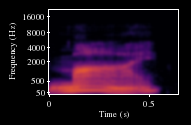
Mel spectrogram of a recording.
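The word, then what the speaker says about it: May: West one German author Carl Mai spelled m-a-y but pronounced my began writing exciting cowboy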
